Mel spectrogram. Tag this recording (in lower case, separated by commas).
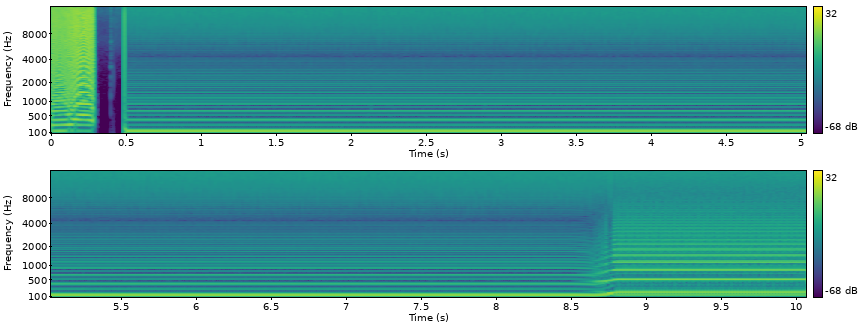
playing synthesizer, musical instrument, synthesizer, music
